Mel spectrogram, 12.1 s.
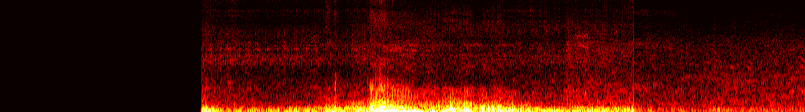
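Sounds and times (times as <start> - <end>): rally car engine revving: 3.0 - 9.5.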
